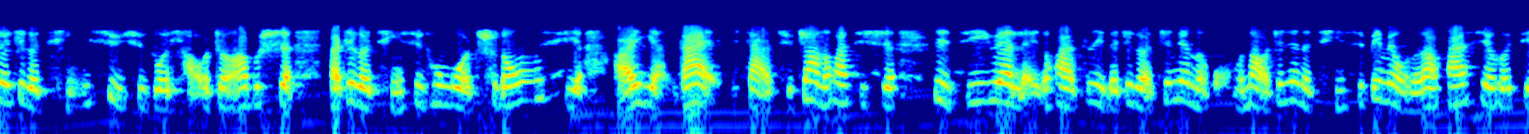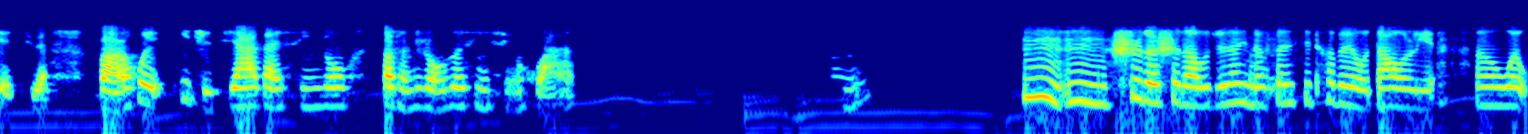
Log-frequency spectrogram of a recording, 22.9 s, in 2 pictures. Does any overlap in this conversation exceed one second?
No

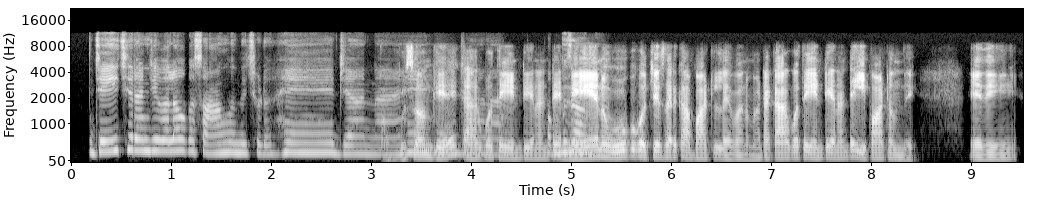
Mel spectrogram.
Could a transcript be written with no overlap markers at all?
No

